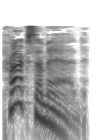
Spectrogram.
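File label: "proximad", British English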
